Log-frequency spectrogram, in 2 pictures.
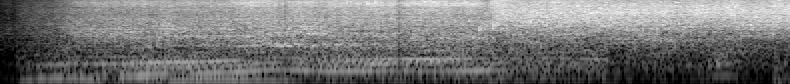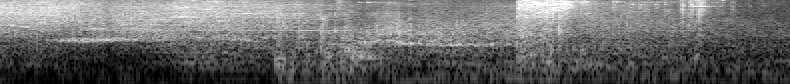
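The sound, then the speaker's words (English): A Jeep's engine revs and accelerates as it is driven through a glass showroom door, glass shattering in a loud crash, followed by further crunching bursts and tinkling debris as the engine keeps running; no one speaks. “So he proceeds to drive the Jeep right through the showroom door.”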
